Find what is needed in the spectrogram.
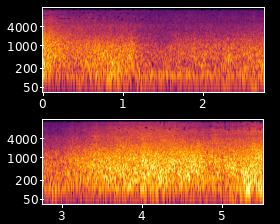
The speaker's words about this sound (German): Deine Babyschildkröte wird von einer schäumenden Welle erfasst und hinaus aufs Meer getragen.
